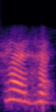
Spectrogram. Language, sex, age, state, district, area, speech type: Assamese, female, 45-60, Assam, Sonitpur, urban, conversation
